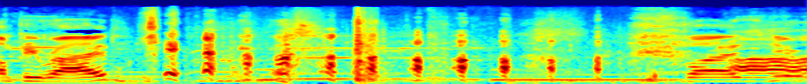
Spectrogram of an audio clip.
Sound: laughter

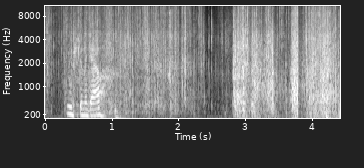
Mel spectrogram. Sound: rustling

